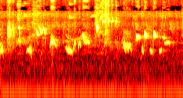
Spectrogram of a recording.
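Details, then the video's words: White-rumped shama male singing toward an aggressive female: a rapid jumble of clear whistles, slurred notes and harsher chatters packed into a few seconds of continuous song. "suara murai batu jantan menghadapi betina galak"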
